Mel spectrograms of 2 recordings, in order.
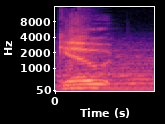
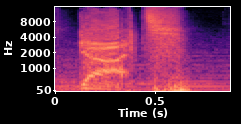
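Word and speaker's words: Goht: god's name is god it's not goat it's got and we got another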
